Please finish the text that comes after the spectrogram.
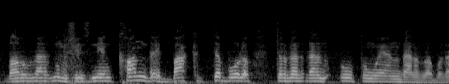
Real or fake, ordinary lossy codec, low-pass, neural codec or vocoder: fake; none; none; codec, 16 kHz, 0.4 kbps, LongCat-Audio-Codec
